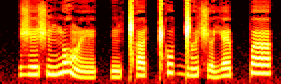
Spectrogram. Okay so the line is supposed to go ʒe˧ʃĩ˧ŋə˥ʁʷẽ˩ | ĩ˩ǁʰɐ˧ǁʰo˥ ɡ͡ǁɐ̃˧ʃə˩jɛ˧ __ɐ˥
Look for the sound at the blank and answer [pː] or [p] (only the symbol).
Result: pː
